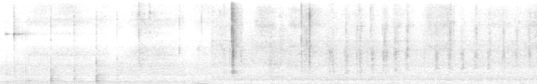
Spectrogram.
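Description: Near silence with faint small metal clicks from a greased threaded steel part being screwed into a knurled steel sleeve. A few separate clicks come in the first three seconds, then quicker, fainter ticks.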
